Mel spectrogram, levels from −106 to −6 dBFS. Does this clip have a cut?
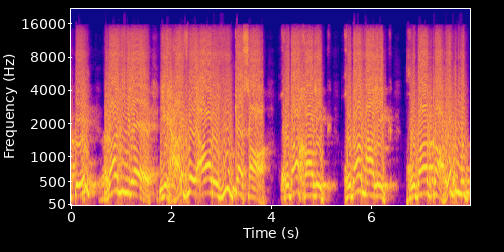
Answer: no; 0 cuts

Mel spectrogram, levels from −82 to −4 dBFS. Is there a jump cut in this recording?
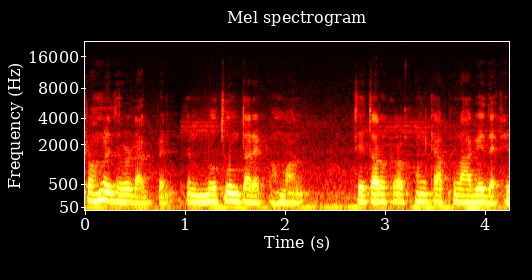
yes; 1 cut; at 1.0 s

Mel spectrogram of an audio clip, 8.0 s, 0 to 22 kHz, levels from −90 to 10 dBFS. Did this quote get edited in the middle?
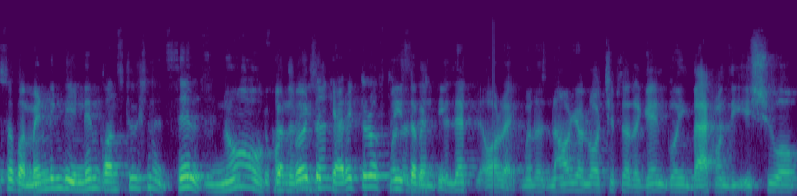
no; 0 cuts

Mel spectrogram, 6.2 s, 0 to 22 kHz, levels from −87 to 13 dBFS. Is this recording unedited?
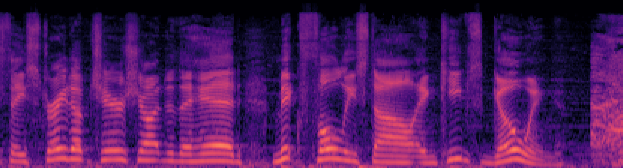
yes; 0 cuts

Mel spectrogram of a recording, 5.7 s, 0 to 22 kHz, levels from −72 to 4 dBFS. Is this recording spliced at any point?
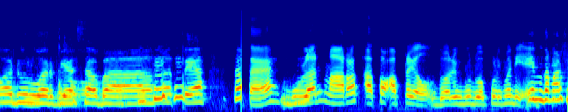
yes; 1 cut; at 2.5 s

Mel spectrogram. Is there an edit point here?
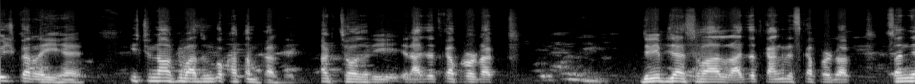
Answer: yes; 1 cut; at 3.2 s

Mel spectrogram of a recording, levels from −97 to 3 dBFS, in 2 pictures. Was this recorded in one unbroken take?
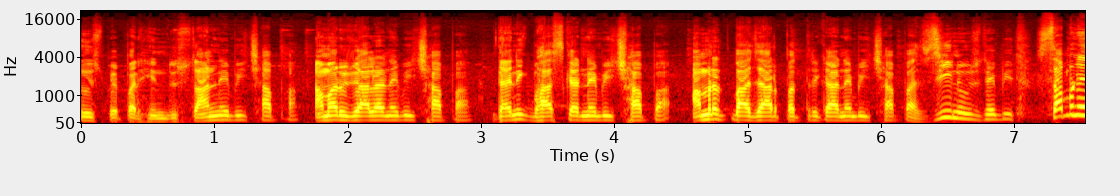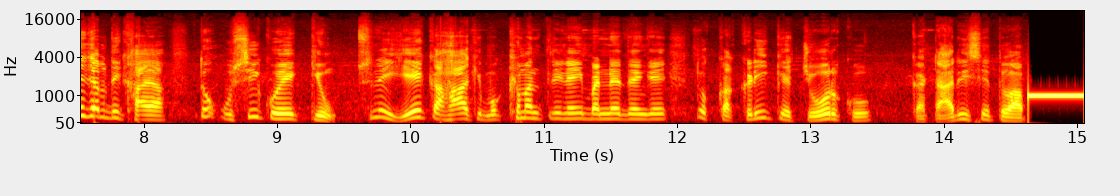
no; 3 cuts; at 1.6 s, 2.9 s, 9.6 s

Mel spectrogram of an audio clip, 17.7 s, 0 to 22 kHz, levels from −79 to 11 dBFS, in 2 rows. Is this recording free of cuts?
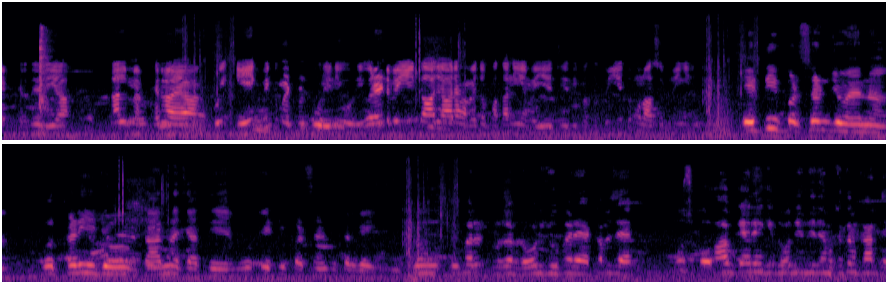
no; 3 cuts; at 2.0 s, 7.2 s, 12.8 s

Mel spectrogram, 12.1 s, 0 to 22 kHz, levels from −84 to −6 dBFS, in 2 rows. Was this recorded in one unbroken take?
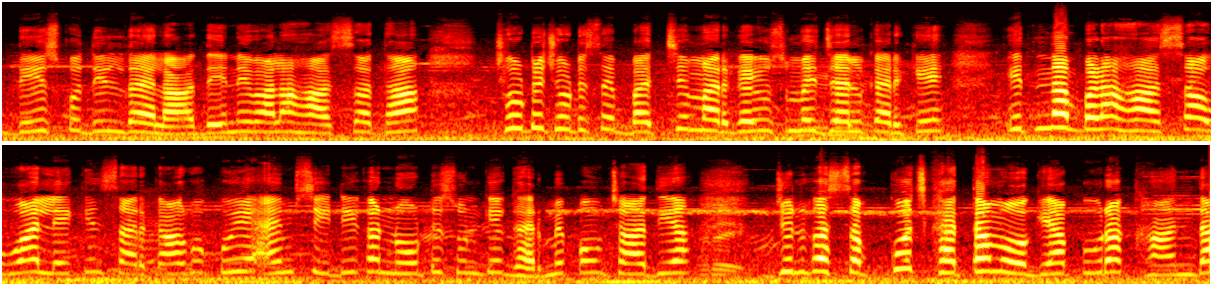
yes; 0 cuts

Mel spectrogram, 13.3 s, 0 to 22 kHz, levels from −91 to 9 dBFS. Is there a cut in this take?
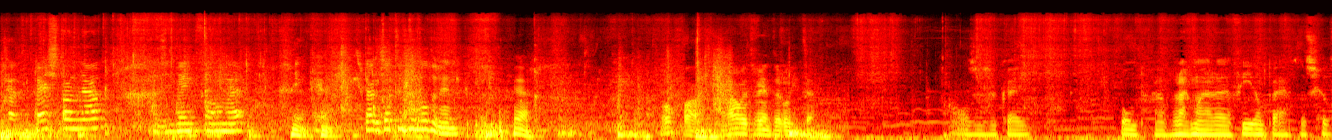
yes; 1 cut; at 8.4 s

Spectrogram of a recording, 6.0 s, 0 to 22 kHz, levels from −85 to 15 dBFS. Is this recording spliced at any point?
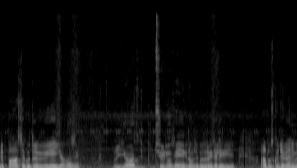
no; 0 cuts

